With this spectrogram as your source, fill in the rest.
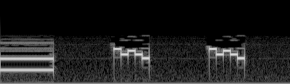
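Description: Five-tone selective call (ZVEI), heard as quick runs of five tones, tones of about 70 ms. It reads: 85753 85753
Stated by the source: ZVEI five-tone selective call received on SDR.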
